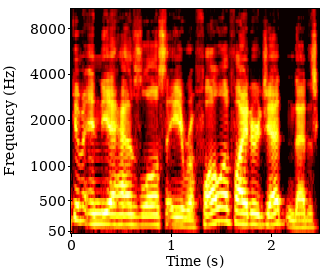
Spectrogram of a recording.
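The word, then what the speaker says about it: Rafale: We were able to confirm that the Republic of India has lost a Rafala fighter jet and that is correct. it is pronounced Rafala, an SU30 MKI and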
